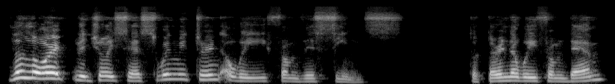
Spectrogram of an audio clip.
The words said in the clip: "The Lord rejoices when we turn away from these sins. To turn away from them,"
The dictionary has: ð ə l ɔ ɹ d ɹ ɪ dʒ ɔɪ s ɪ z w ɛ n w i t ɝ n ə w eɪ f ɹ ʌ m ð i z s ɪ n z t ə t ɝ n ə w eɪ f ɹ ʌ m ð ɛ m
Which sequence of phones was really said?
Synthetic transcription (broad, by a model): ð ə l ɔ ɹ d ɹ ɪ dʒ ɔɪ s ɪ s w ɛ n w i t ɝ n ə w eɪ f ɹ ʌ m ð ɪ s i n s t ə t ɝ n ə w eɪ f ɹ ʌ m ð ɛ m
